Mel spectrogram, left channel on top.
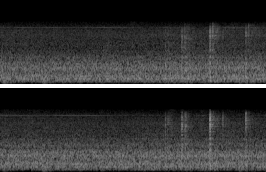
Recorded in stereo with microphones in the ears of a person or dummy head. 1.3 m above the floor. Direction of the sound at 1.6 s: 35° right (ahead or behind).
